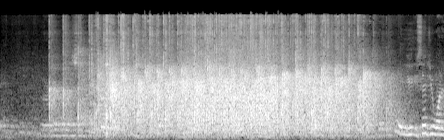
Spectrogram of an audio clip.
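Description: A crowd applauds loudly in a room.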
